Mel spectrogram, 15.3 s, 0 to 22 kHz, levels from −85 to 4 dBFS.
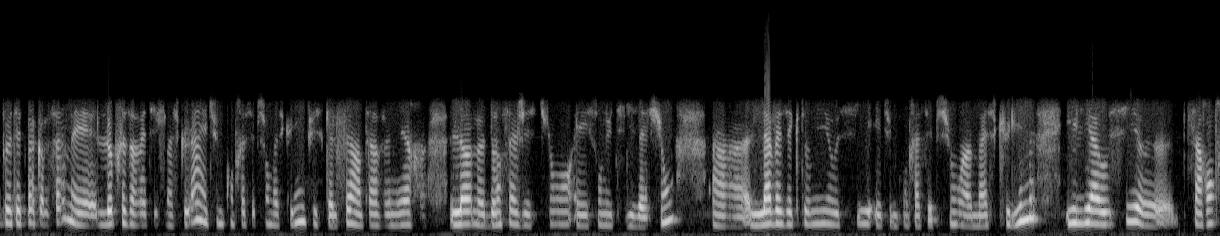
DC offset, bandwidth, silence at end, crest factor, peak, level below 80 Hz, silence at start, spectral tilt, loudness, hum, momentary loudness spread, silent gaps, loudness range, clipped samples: under 0.1%; 6.2 kHz; 0 s; 18 dB; -4 dBFS; -72 dBFS; 0.05 s; -7.5 dB/octave; -22 LUFS; none; 15 LU; none; 5 LU; under 0.1%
